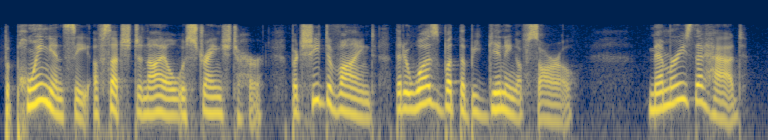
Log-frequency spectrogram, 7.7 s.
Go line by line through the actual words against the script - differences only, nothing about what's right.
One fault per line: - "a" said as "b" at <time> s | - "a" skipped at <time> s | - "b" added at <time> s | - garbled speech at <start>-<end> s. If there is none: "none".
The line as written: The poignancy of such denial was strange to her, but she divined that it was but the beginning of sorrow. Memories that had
none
